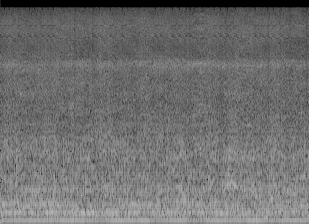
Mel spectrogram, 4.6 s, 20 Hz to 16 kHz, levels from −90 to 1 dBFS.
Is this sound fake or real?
fake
